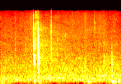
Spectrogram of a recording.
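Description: Near silence: faint room tone, broken by a quick cluster of small clicks about two-thirds of a second in and one more click at one second.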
